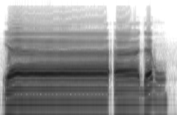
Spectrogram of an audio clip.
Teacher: Panjang untuk mad jaiz sendiri adalah 4 harakat atau 5 harakat. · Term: mad jaiz munfasil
